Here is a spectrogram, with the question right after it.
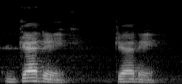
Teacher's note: Hai t mà nó đi liền với nhau như này thì chúng ta đọc là âm D. Getting, getting.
